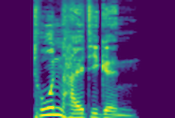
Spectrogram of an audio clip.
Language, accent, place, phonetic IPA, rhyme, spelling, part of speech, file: German, Germany, Berlin, [ˈtoːnˌhaltɪɡn̩], -oːnhaltɪɡn̩, tonhaltigen, adjective, De-tonhaltigen.ogg
- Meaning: inflection of tonhaltig: 1. strong genitive masculine/neuter singular 2. weak/mixed genitive/dative all-gender singular 3. strong/weak/mixed accusative masculine singular 4. strong dative plural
